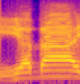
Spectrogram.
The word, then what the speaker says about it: যদা: এই জন্য যেরকম শ্রীমদ ভগবত গীতা 4র্থ অধ্যায় 7ম শ্লোকের ক্ষেত্রে যদা যদা আমরা যেটাকে বলি সেটার উচ্চারণ হবে কি? ইয়দা, ইয়দা।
